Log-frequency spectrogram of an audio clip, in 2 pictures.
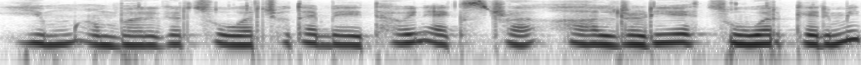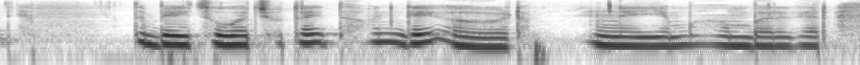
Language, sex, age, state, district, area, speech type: Kashmiri, female, 30-45, Jammu and Kashmir, Shopian, rural, spontaneous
